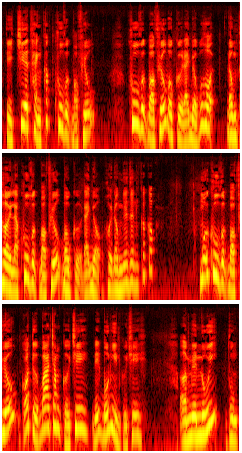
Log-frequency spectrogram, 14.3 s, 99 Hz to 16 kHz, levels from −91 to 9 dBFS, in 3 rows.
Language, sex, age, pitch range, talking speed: Vietnamese, male, 20-39, 145-215 Hz, 225 wpm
